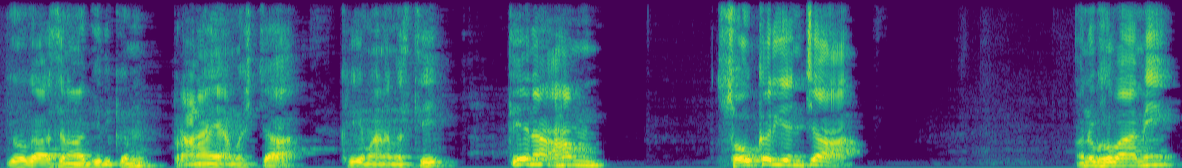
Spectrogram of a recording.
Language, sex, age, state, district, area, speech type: Sanskrit, male, 45-60, Karnataka, Shimoga, rural, spontaneous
